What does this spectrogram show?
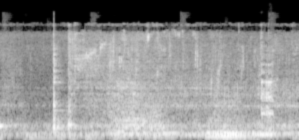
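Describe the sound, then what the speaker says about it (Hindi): Chopped tomatoes fry with softened onions in a pan for a white lobia masala curry, a steady crackling sizzle with spoon scrapes and a sharp clink or two of the utensil against the pan, close and clear with no talking. "टमाटर डाल के इसको थोड़ा भूनेंगे"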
